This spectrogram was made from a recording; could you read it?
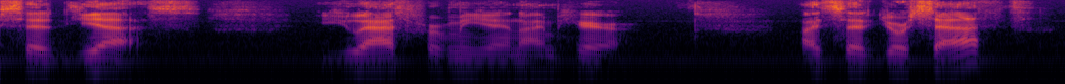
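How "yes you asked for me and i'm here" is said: put-on deep, guttural voice. Recounting a channeling session where Seth answers the speaker, deep guttural voice. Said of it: "in this deep sort of guttural voice".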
